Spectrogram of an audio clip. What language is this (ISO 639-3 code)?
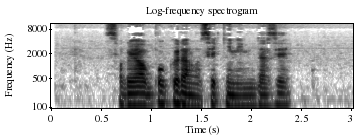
jpn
